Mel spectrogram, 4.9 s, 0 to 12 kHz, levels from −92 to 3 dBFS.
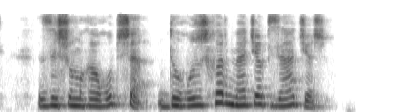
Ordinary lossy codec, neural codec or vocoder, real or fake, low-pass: MP3, 48 kbps; codec, 16 kHz, 4 kbps, FunCodec, trained on Chinese and English, 50 frames a second; fake; 7.2 kHz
